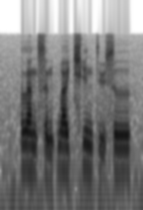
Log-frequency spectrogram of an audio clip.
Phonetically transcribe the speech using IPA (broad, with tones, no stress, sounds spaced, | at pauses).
l a˥˩ n s ə̰˨˩ n p w a˥˧ ɪ̯ t͡ɕʰ i˥˩ n t̪ y̰˨˩ s ɹ̩˥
